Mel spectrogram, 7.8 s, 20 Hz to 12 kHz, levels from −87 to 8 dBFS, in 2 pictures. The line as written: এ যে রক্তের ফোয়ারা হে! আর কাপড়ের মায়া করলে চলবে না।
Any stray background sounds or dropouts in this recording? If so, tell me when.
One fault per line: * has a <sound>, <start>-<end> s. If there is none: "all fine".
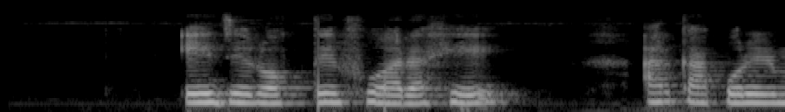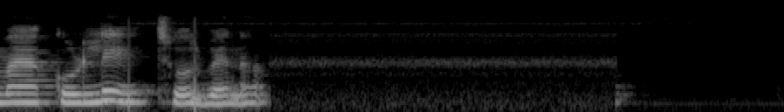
all fine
